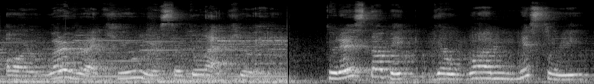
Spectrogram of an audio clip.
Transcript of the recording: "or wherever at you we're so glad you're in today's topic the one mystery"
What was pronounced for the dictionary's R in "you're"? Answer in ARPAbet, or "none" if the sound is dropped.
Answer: L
